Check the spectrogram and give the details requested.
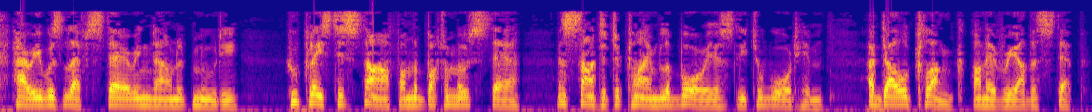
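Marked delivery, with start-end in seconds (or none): none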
